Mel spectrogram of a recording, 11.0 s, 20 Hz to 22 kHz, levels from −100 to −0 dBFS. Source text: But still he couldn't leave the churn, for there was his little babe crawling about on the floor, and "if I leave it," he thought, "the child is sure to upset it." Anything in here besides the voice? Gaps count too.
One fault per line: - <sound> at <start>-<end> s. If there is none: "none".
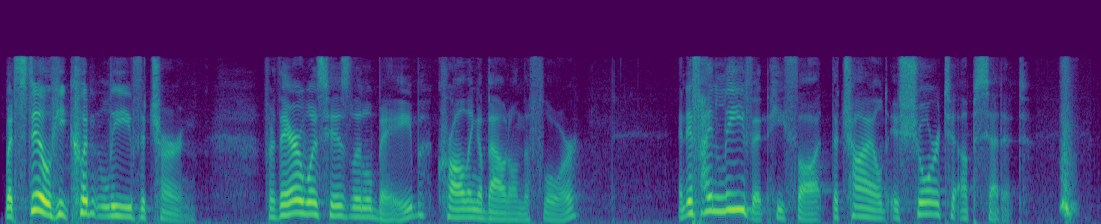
- whoosh at 10.6-10.8 s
